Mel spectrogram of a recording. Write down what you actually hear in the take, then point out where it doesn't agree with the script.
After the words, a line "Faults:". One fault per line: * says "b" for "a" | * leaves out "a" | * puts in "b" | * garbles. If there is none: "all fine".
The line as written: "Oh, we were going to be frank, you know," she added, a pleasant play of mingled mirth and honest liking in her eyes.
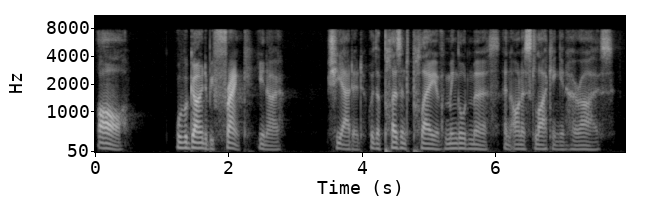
"Oh, we were going to be frank, you know," she added, with a pleasant play of mingled mirth and honest liking in her eyes.
Faults:
* puts in "with"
